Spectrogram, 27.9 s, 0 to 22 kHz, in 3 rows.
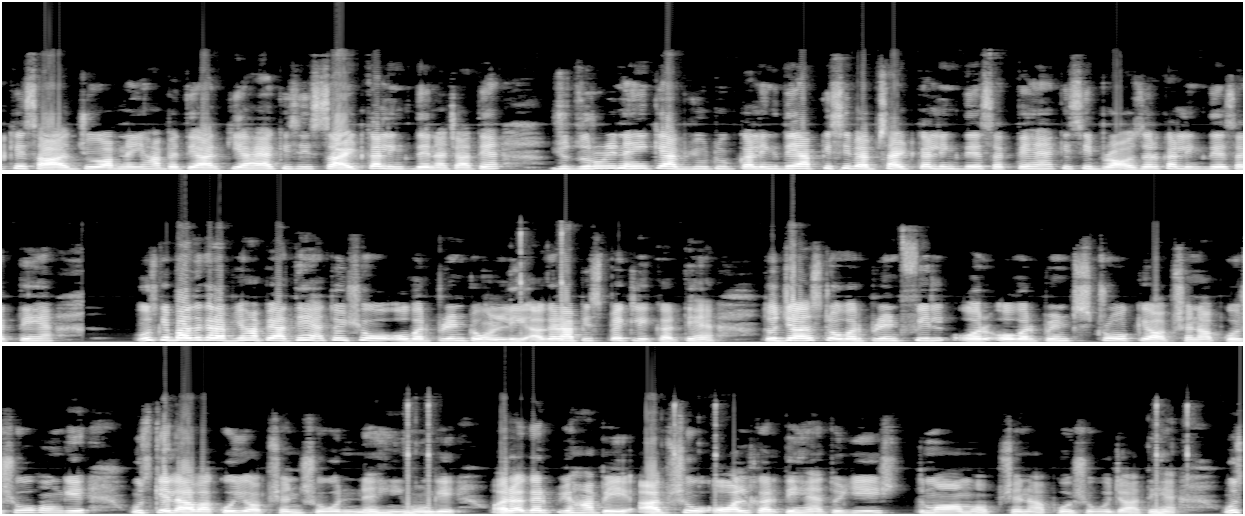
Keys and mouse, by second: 10.9 click, 13.2 click, 21.5 click, 27.0 click.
